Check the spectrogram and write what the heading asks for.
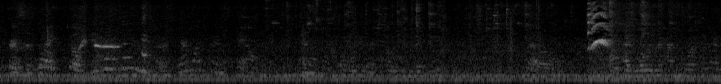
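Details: A green Monk parakeet (Quaker parrot) at a pet store chatters in speech-like mimicry, with a short whistle early on and a sharp rising squawk near the end, over a steady low hum.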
